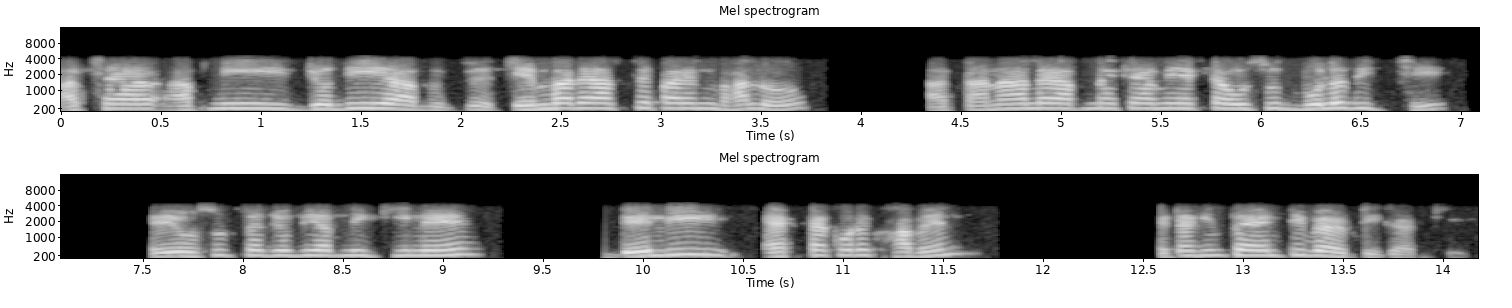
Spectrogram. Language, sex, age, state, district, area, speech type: Bengali, male, 60+, West Bengal, Paschim Bardhaman, urban, conversation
